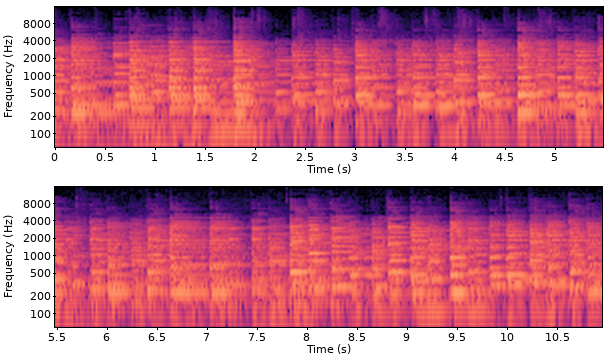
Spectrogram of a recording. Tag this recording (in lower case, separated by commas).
music, blues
